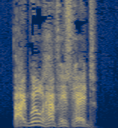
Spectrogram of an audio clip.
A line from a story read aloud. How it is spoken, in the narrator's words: Abaddon snapped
